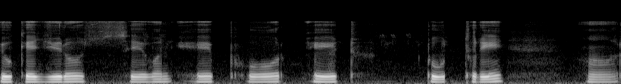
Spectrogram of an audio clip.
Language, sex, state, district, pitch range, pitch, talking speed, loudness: Garhwali, male, Uttarakhand, Uttarkashi, 120-125 Hz, 120 Hz, 95 wpm, -18 LUFS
